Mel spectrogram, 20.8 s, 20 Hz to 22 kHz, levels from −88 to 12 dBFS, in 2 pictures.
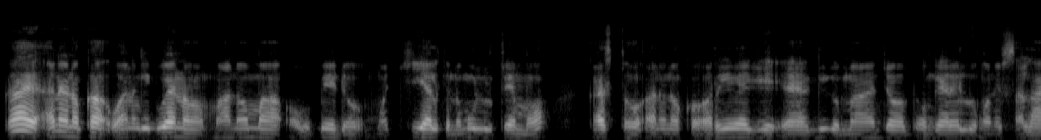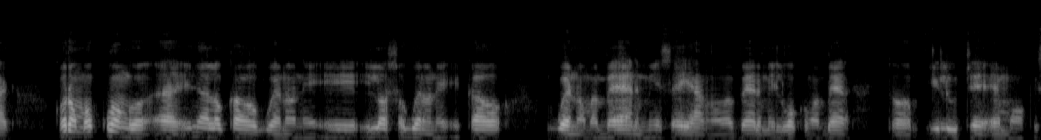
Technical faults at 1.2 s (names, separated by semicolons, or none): clock drift between sender and receiver; repeated timing corrections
